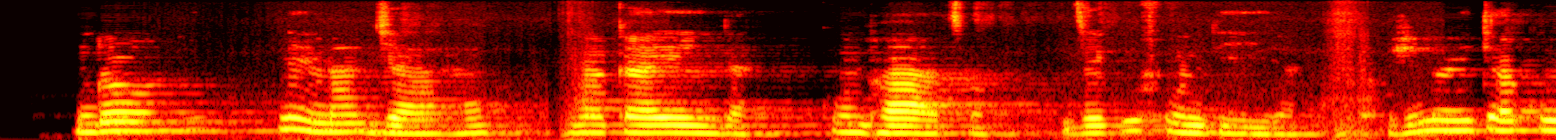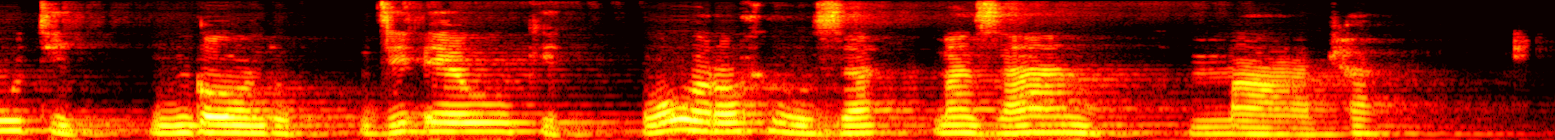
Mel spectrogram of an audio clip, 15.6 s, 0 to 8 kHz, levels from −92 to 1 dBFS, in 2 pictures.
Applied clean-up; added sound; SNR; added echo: neural separator model SepFormer DNS4.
